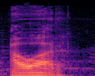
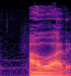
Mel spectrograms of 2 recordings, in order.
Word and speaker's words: hour: has been written an hour an hour h o u r the word has been written from a consonant letter H but the sound is silent here an honest man an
